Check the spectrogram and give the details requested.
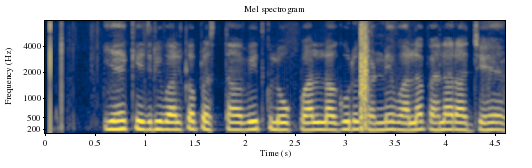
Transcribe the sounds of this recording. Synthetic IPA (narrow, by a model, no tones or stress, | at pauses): jɛɦkeːd͡ʒɾiʋaːlkapɾɐst̪aːʋɪt̪ɡloːkpaːlːaːɡuɾɡʱɐɽneʋaːlapɛɦlaɾaːd͡ʒjəɦɛː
